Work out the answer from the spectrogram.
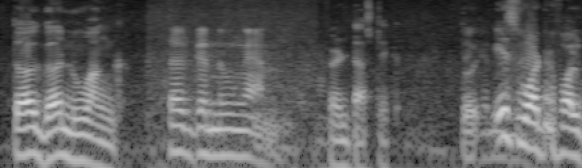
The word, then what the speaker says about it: Tegenungan: How do you pronounce the name of this waterfall? Tegenungan Waterfall. Slowly once again! Tege...nun...gan! Tegenungan.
